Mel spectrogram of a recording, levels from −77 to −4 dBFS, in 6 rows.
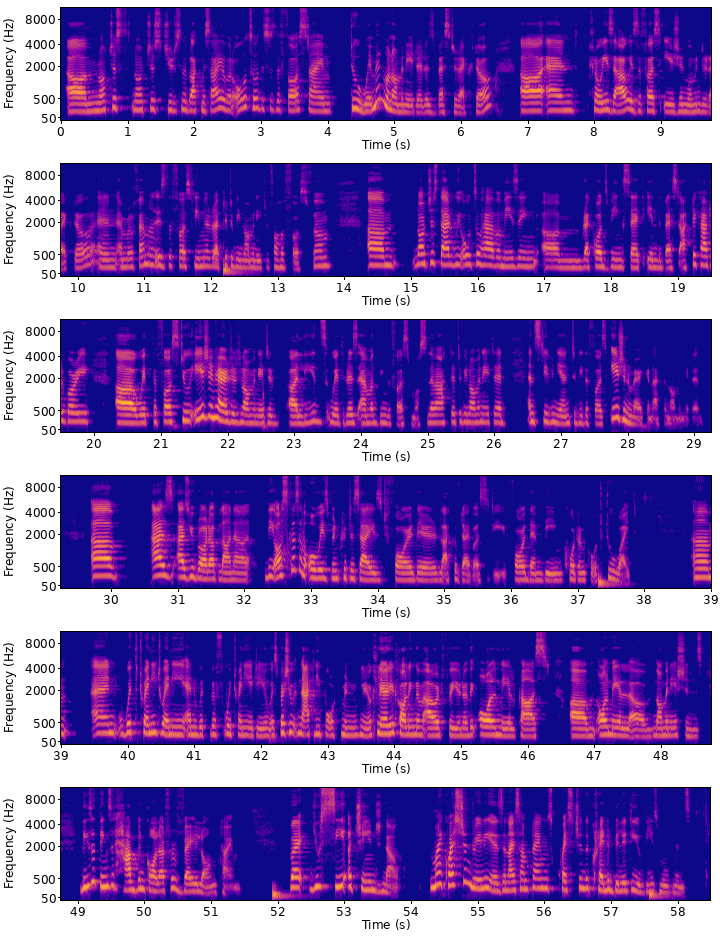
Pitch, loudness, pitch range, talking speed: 200 Hz, -30 LUFS, 180-230 Hz, 190 wpm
